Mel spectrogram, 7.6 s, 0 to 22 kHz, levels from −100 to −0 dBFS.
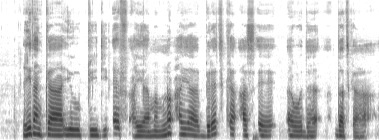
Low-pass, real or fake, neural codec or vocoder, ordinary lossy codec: none; fake; vocoder, 44.1 kHz, 128 mel bands every 256 samples, BigVGAN v2; none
